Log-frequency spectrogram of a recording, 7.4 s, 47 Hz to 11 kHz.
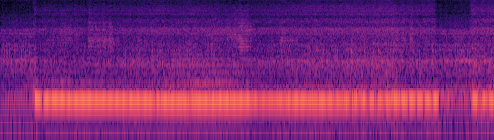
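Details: Holzmann ED400FD lathe turning a long bar to 24.85 mm diameter, with a half-millimetre depth of cut and no tailstock center. Steady, wavering buzz once the cut starts, dropping out briefly twice. Chatter from the long unsupported overhang.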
